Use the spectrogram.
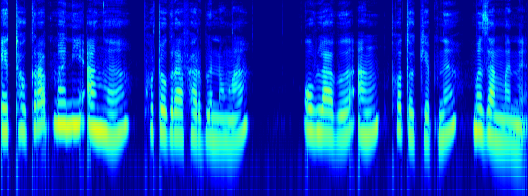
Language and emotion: Bodo, neutral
